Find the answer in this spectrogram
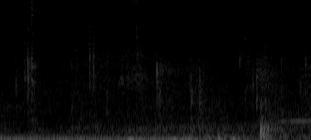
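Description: Footsteps and handheld-camera handling noise at a doorway: a few light knocks and clicks over a low rumble, with one sharper knock at the start and another near the end.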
